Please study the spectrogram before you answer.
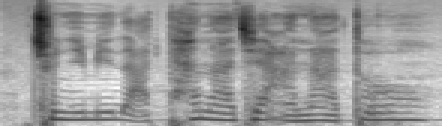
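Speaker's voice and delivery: usual speaking voice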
